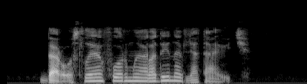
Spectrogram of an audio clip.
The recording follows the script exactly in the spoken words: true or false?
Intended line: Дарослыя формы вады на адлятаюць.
true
